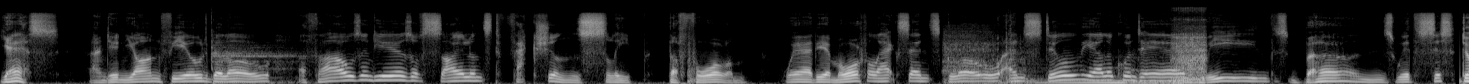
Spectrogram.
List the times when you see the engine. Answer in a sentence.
The engine can be heard from 9.4 to 12.1 s.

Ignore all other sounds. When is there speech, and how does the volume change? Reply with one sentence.
The speech can be heard from 0.0 to 14.6 s, at a steady volume.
